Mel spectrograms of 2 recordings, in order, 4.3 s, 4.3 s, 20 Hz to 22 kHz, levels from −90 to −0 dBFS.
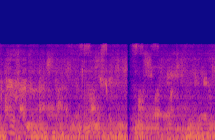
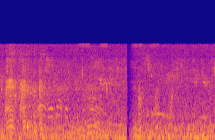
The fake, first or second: first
